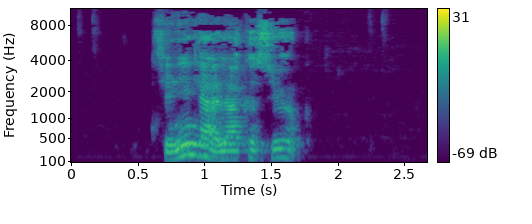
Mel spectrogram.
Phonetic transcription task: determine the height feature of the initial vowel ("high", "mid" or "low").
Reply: mid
